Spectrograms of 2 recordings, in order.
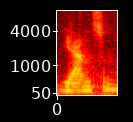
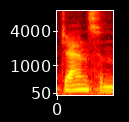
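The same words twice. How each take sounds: First: "Janssen" with the J said as Y; "Janssen" said YAN-sen. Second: "Janssen" with an English J, as in jam; "Janssen" said JAN-sen. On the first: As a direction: say "Janssen" starting like the word yam. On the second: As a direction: say "Janssen" starting with a hard English j sound. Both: Shown as a demonstration. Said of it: "I'm not sure how you pronounce his surname".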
